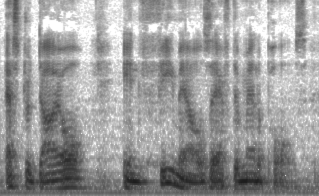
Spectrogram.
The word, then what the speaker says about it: estradiol: you also want to look at something called estradiol in females after menopause it's spelled e-s-t-r-a-d-i-o-l okay so females after menopause estradiol you want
